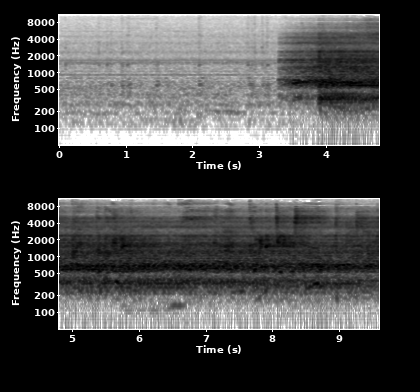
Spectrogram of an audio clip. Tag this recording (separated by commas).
Music, Speech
